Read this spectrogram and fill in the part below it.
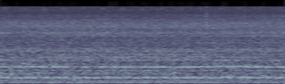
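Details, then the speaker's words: Car engine at steady idle with a constant thin high whistle under the hood; belt, pulleys/rollers or release bearing suspected, located by listening with a stethoscope or hose; cause not confirmed. "не знаю слышно на видео или нет но слышно отчетливый фиск двигателя как его найти"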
